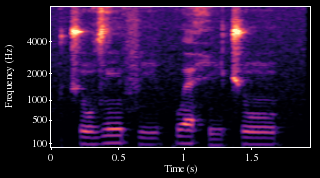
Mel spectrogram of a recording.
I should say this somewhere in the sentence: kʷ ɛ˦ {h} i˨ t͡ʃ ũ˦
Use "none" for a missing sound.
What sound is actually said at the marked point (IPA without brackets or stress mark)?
h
